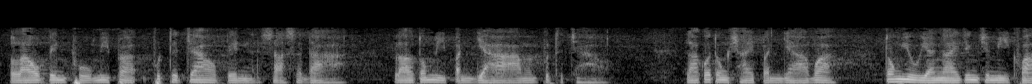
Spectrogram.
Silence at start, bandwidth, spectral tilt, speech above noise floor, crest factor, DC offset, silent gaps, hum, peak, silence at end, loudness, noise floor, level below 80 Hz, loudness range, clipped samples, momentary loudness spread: 0.1 s; 5.8 kHz; -11 dB/octave; 24 dB; 16 dB; under 0.1%; none; none; -8 dBFS; 0 s; -24 LUFS; -47 dBFS; -40 dBFS; 4 LU; under 0.1%; 13 LU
